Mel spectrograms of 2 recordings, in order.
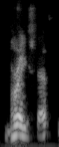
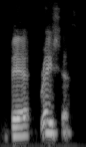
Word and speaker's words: Bereshith: But there are other words like Bereshith, where we don't say Bereshith, we say Bereshith, where we pronounce the Shva.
